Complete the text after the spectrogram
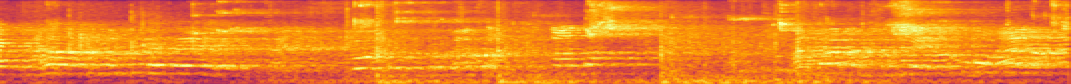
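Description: Sneakers squeak sharply on a hardwood floor in an echoing hall.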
